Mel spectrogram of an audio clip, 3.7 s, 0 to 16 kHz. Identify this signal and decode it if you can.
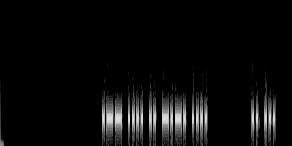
Morse code, heard as a keyed tone, about 46 wpm, 700 Hz. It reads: WHICH IS
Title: 3x Word-Spacing - Sentences from Top 100 Words - 45wpm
